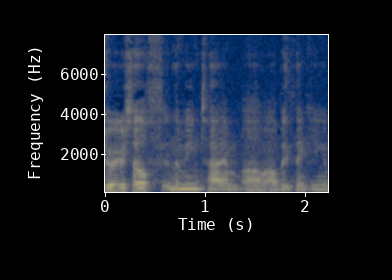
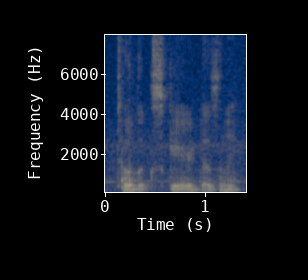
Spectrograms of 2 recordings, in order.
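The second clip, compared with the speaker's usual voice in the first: plain reading voice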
